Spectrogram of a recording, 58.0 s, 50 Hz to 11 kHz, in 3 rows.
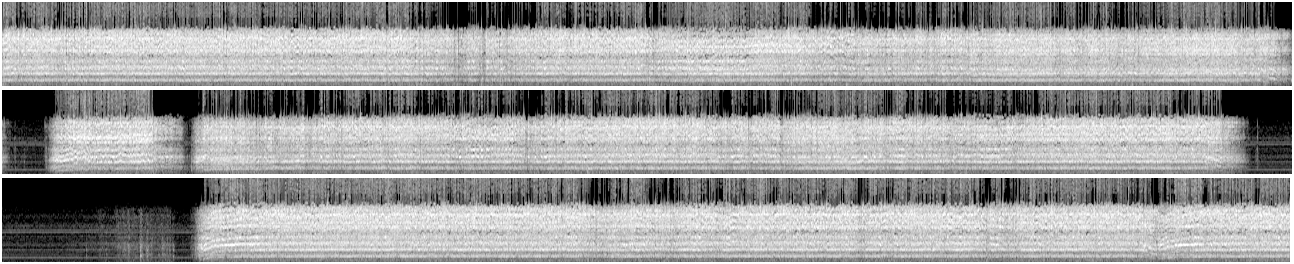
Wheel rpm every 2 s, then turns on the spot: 230, 230, 240, 230, 230, 220, 230, 220, 210, 110, 140, 160, 230, 220, 230, 230, 230, 230, 190, 0, 30, 220, 240, 230, 230, 240, 230, 230, 220.
none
